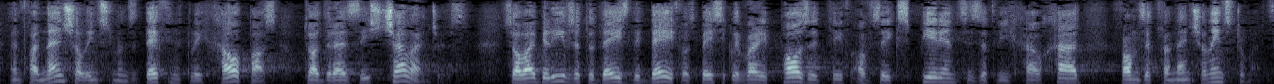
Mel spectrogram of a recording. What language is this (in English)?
English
